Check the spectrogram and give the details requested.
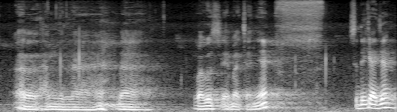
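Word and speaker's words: الحمد لله: atau tidak Alhamdulillah gitu Ilham harusnya alham Alhamdulillah Hirobbil alham alham alham alham masih banyak Allah arah Kenapa itu namanya kalau kita baca Masha bacanya masih arah atau bacanya Arham itu suara kita menjadi imarah apa Itu malah miring seperti x pada bukan eight bukan alham alham apa yang kurang yaitu kurangnya membuka rongga mulut ketika baca ya kurangnya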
